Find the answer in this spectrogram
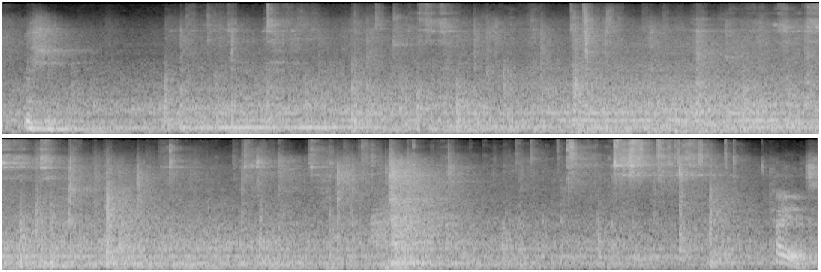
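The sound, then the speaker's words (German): On the first floor of a building, a refrigeration chiller whooshes loudly and steadily throughout, a dense rushing noise with a low droning hum and a few brief louder surges. “Im ersten Stock hört man das Rauschen der Kältemaschine.”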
